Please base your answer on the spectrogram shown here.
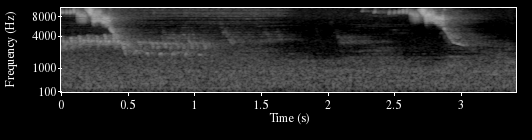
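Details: Blue-black grassquit singing after release into the wild: two short, very high, buzzy down-slurred notes about two and a half seconds apart over a steady hiss of outdoor noise.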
